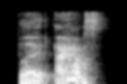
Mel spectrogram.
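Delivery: breaking voice, cracking mid-phrase. Explaining their situation in a video, the speaker talks with voice cracking. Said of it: "voice crack".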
